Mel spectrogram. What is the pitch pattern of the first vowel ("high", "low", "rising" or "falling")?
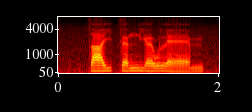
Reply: rising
